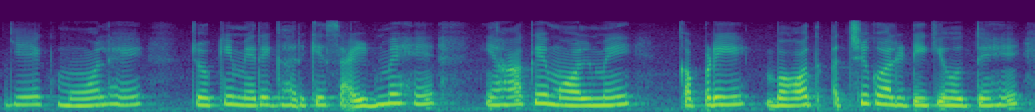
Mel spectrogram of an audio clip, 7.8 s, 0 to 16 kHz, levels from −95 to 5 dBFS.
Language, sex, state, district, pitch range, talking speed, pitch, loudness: Hindi, female, Bihar, Darbhanga, 230-260 Hz, 180 wpm, 245 Hz, -15 LUFS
